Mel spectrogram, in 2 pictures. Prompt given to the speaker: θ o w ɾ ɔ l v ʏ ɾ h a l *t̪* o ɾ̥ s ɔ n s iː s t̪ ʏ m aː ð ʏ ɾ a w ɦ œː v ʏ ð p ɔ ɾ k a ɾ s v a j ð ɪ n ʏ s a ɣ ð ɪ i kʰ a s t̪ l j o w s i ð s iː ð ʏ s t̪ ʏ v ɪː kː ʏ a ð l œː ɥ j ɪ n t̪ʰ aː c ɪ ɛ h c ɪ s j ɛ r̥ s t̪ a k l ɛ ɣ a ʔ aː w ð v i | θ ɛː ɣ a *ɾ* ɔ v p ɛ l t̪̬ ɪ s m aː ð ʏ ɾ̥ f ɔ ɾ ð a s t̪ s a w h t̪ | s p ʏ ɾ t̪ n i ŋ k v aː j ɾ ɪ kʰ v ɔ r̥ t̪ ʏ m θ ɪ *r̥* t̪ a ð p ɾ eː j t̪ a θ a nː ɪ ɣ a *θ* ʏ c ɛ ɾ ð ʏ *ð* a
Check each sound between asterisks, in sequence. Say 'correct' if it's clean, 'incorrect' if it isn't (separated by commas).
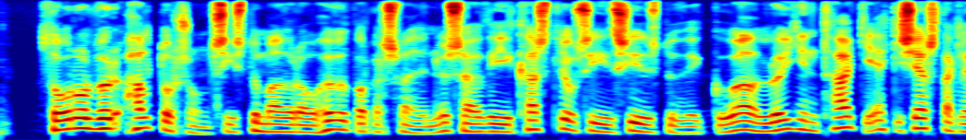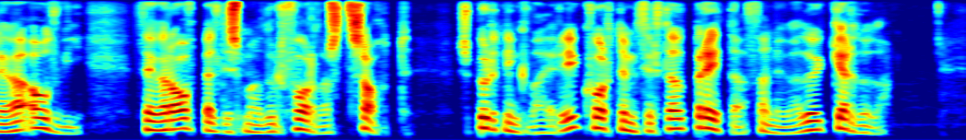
correct, correct, correct, incorrect, correct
